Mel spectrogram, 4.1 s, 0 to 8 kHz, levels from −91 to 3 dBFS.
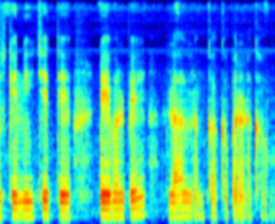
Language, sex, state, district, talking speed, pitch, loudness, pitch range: Hindi, male, Haryana, Jhajjar, 145 wpm, 105 Hz, -18 LUFS, 100-110 Hz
